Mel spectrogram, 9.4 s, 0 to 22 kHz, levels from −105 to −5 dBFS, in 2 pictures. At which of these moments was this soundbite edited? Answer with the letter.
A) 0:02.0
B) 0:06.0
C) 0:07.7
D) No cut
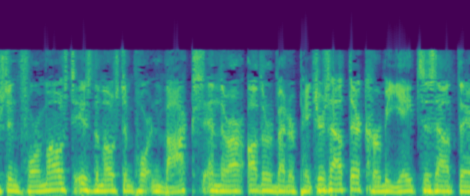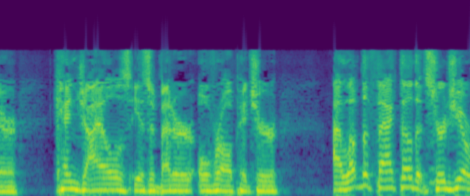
B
